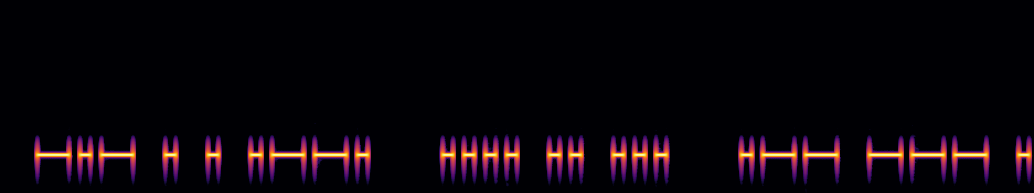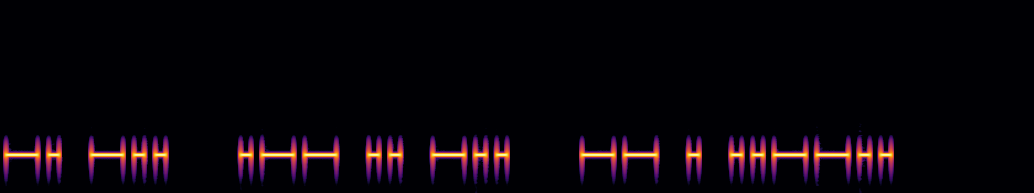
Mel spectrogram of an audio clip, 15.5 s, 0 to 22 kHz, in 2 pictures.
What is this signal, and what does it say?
Morse code, heard as a keyed tone, about 16 wpm, 700 Hz. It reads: KEEP HIS WORD WID ME?
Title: Sentences from Top 300 Words and Abbreviations 15wpm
